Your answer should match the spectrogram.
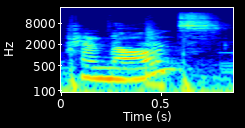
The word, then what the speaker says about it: pronounce: this word pronounce pronouns it is said pronounce in both the british pronunciation and the american pronunciation so it is pronounce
